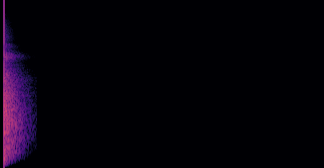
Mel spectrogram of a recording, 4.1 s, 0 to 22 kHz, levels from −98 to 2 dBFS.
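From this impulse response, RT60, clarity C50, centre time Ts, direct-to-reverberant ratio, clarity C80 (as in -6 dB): 0.50 s, 5.0 dB, 35 ms, -5.0 dB, 9.0 dB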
